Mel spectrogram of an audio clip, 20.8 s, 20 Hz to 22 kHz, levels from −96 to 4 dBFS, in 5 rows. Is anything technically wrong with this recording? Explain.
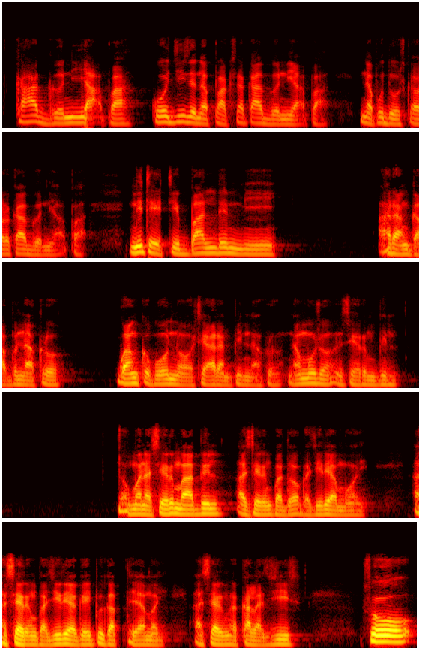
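Yes, there are three kinds of fault in this speech clip.

Automatic gain rising, from 0.17 to 4.84 s: the gain control decided the input was too quiet and pushed it up by about 8 dB over several seconds, so the voice and the background swell together.

Short concealed packet loss at 0.79–0.83 s, 14.97–15.02 s and 17.84–17.89 s: roughly 20 to 40 ms of audio arrived too late, and the receiver papered over it by extending the preceding sound. You hear a quick smear or wobble, and a brief consonant can drop out.

Lost packets rebuilt from error correction at 0.81–0.83 s, 5.61–5.71 s, 8.43–8.65 s, 15.00–15.02 s and 17.87–17.97 s: the next Opus packet carried a low-bitrate backup copy, which the decoder played instead. There's no gap, but those 20 to 120 ms stretches sound grainier and noisier. All of this sits within a call path that carries nothing above 8 kHz.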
